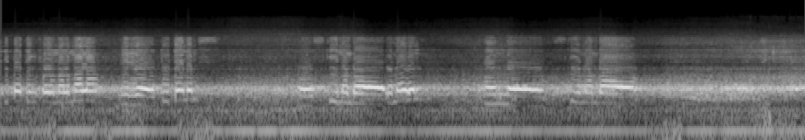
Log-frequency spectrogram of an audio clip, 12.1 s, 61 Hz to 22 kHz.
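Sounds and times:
muffled voices speaking: 0.0 - 11.4
steady low hum: 0.0 - 12.0.

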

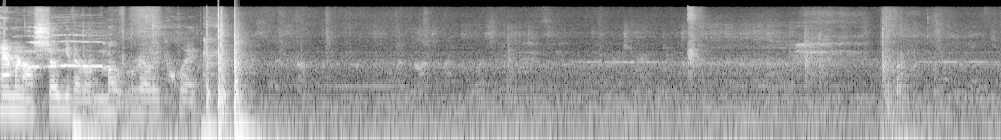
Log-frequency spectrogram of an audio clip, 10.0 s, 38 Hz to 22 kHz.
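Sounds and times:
knock on camera: 2.0 - 2.6.

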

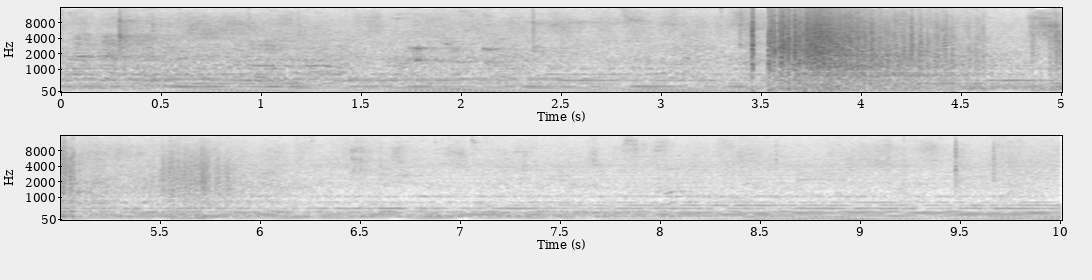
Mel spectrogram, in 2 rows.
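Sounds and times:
live worship music: 2.2 - 6.5
loud burst of noise: 3.5 - 6.0.

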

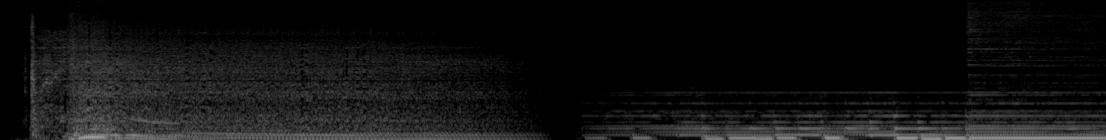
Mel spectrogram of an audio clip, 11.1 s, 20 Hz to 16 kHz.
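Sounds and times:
car engine starting and idling: 0.1 - 5.5
ignition click: 0.2 - 0.8.

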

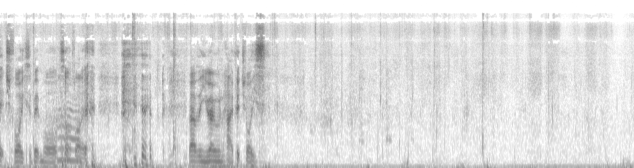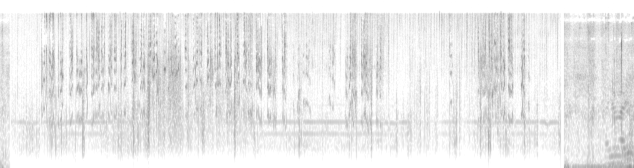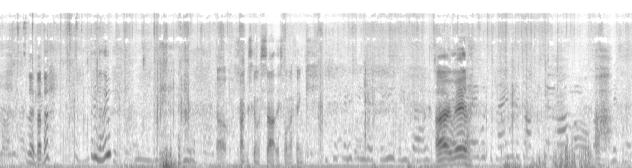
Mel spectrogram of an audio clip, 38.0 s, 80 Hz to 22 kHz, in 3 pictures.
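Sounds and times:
wind rumbling on microphone: 0.0 - 12.9, 27.0 - 29.2, 32.6 - 38.0.

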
